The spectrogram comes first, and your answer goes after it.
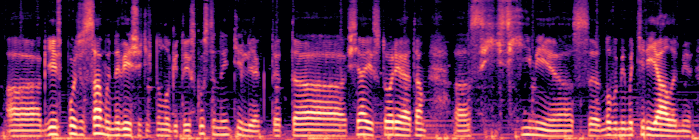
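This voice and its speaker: A man's voice: medium pitch, fairly even intonation, normal speed, soft background music. A man hosting a casual podcast discussion, often repeating himself as he searches for words. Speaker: podcast host.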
